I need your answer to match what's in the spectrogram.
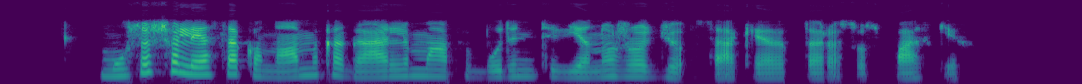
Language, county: Lithuanian, Šiauliai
